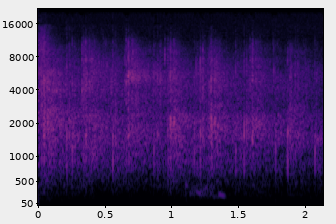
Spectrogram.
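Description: Applause from a church congregation for the pastor's wife, a steady wash of clapping lasting a couple of seconds at moderate, somewhat distant level.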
